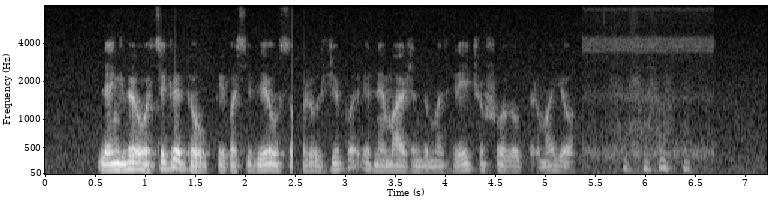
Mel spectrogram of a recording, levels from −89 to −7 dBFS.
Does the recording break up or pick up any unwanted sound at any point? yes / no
yes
